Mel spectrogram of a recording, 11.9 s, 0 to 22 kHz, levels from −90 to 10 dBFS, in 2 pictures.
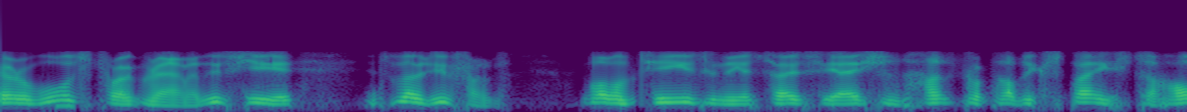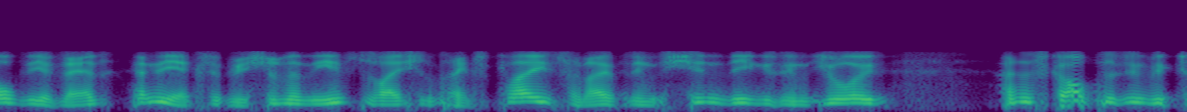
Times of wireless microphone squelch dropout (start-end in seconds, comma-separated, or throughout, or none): none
